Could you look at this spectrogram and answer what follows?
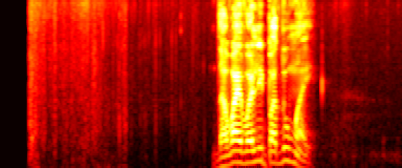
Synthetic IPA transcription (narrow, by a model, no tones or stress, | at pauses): d̪aʋajʋalipad̪uma̰j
